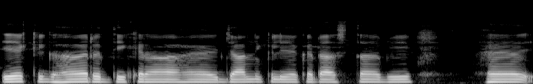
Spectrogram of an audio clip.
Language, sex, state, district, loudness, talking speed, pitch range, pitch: Hindi, male, Jharkhand, Palamu, -16 LUFS, 135 wpm, 115-120 Hz, 115 Hz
